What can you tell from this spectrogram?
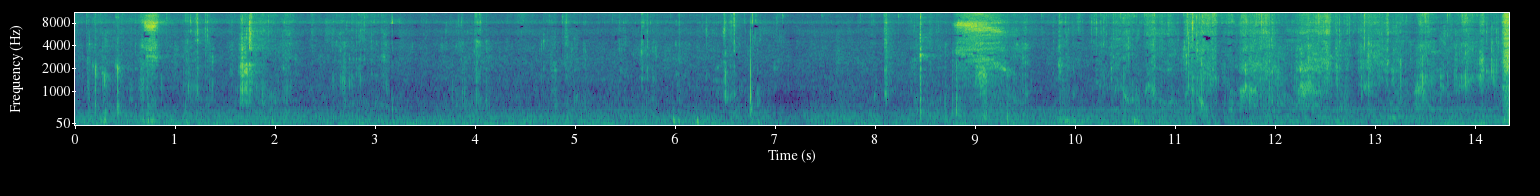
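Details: Raw-fed pit bull dogs Oli and Nommy crunching through giant white snapper, recorded 21 October 2023; sharp biting cracks and crunches spaced irregularly over quiet room tone, with one longer rasping tear midway.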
